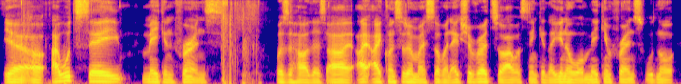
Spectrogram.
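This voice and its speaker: Panelist, young man from Ghana, slow and thoughtful, very low and flat. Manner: slow, thoughtful and self-repairing. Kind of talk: casual panel talk.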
